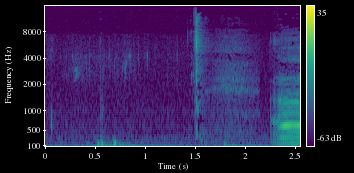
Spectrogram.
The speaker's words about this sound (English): Hopefully Truncate Silence takes out a good amount of me actually clicking through internet links to get to where I'm supposed to go.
